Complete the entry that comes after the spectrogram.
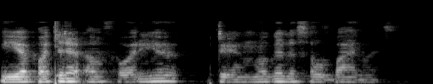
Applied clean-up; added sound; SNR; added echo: neural mask model DeepFilterNet 3.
